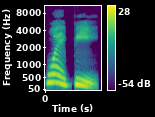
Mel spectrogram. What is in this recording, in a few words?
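"waibi", Taiwan Mandarin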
